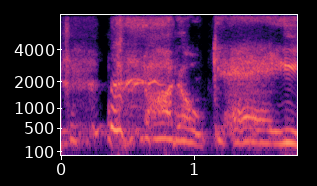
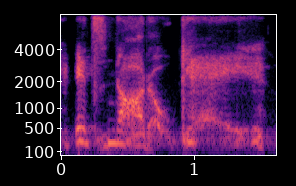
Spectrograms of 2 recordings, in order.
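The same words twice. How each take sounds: First: Drawn-out, voiced admission of trouble; slow, strained aside. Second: Slow, unvoiced aside; soft whispered secret over someone's head; mouthed whisper. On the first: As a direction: say it slowly and aloud, dropping the reassurance. Breaks from soothing, before mouthing it. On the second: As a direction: mouth it silently with just breath. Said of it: "He's mouthing over her head".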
